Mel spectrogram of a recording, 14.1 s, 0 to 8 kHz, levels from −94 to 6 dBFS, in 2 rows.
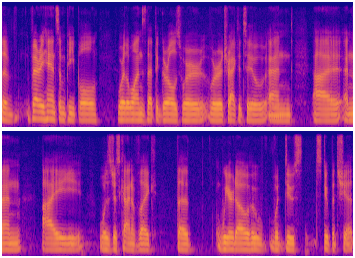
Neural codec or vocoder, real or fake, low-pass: none; real; 7.2 kHz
